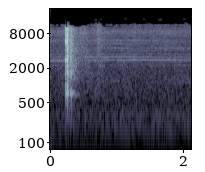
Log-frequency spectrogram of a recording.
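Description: A single sharp clack from a steel pinball striking the plastic-and-metal test fixture about a quarter second in, followed by a couple of faint ticks, over a low steady hum.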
